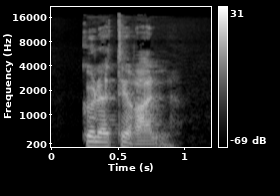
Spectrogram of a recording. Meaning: collateral
- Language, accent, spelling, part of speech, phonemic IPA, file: French, France, collatéral, adjective, /kɔ.la.te.ʁal/, LL-Q150 (fra)-collatéral.wav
